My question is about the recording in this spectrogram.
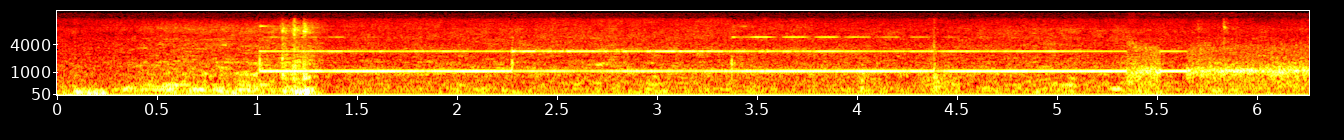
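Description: A bell struck faintly about a second in, ringing with two steady tones, one low and one higher, for about four and a half seconds.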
